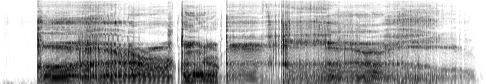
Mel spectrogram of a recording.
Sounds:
human voice

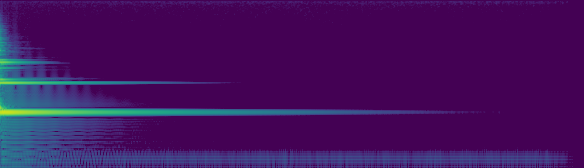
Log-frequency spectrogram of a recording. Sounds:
bell

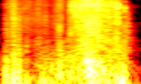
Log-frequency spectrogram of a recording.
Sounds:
tearing

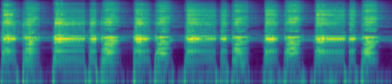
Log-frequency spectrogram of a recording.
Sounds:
harmonica
music
musical instrument

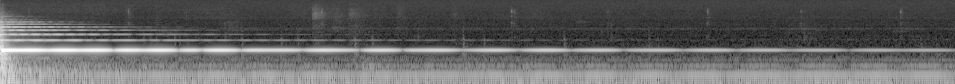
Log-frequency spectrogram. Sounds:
piano
musical instrument
music
keyboard (musical)

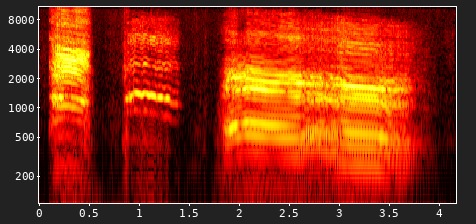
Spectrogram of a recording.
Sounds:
livestock
animal

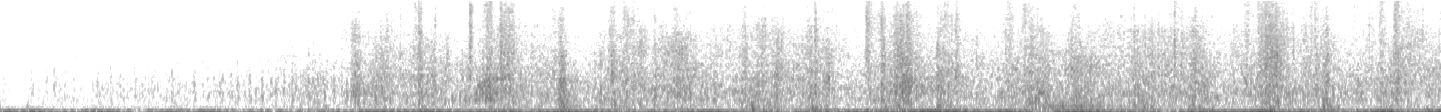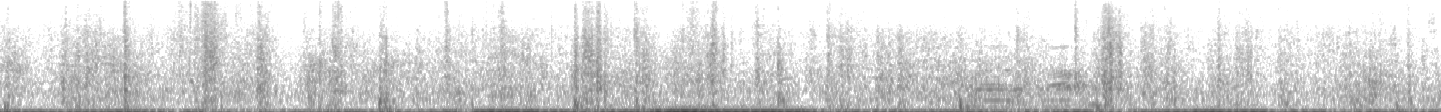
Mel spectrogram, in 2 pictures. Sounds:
livestock
animal

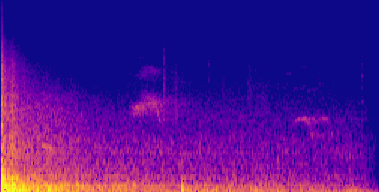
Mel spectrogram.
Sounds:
explosion
gunfire
fireworks
boom

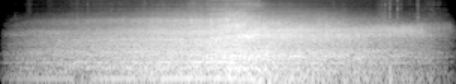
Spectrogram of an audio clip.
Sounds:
vehicle
car
motor vehicle (road)
engine
traffic noise
car passing by

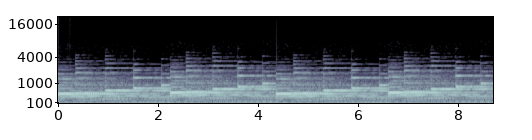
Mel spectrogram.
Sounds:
keyboard (musical)
music
musical instrument
piano

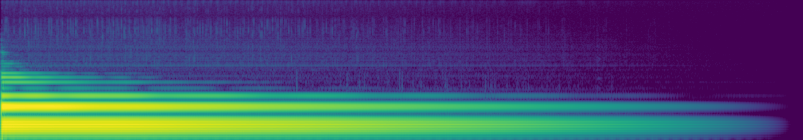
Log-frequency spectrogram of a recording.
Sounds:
music
bass guitar
musical instrument
guitar
plucked string instrument

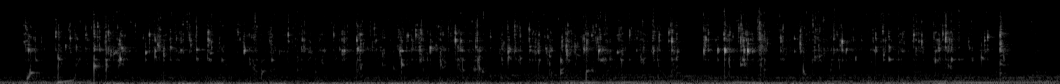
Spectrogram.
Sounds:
liquid
splatter

